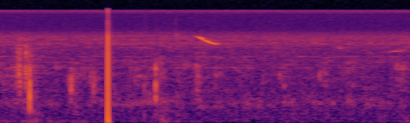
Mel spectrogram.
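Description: A single sharp click about a second in, then a faint, short, high bird call note falling in pitch about two seconds in, with a few faint ticks over quiet open-air background.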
